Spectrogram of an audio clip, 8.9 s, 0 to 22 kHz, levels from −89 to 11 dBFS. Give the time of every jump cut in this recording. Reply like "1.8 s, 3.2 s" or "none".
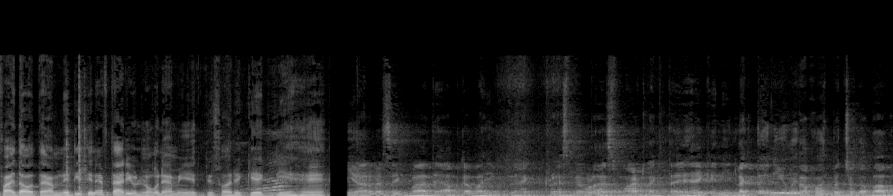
3.4 s, 8.0 s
